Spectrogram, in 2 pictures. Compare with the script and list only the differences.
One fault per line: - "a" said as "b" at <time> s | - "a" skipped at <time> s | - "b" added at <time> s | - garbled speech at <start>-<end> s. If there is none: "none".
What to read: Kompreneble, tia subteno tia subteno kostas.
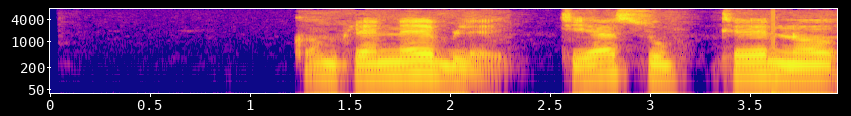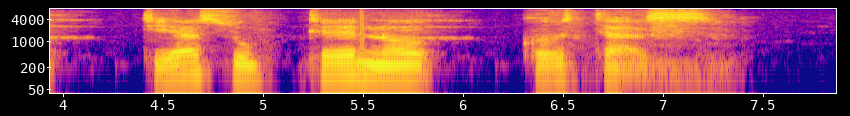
none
